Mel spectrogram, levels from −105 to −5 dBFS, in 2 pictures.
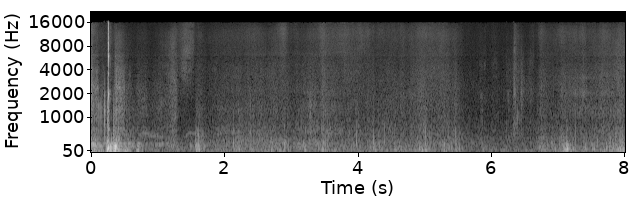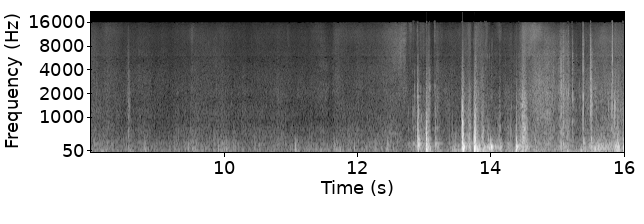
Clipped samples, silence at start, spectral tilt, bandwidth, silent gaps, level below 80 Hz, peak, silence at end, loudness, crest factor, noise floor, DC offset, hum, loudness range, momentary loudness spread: under 0.1%; 0 s; -6 dB/octave; 16 kHz; none; -38 dBFS; 0 dBFS; 0 s; -25 LUFS; 30 dB; -60 dBFS; under 0.1%; none; 26 LU; 27 LU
